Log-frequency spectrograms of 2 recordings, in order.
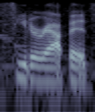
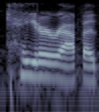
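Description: First: The first word sounds like plain 'cedar'. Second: The first word sounds like 'cater'. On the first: This is the usual way to say it. "not Cedar Rapids" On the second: This is how a Canadian video creator says it. "He says Cedar Rapids"

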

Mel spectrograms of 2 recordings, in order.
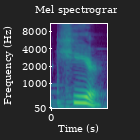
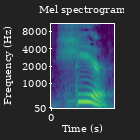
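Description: First: The word ends with a pulled-back tongue r. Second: The word ends with a pulled-back tongue r.

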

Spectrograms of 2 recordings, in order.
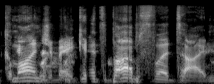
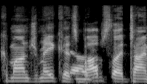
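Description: First: It is said in a put-on character voice. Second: It is said in the speaker's natural voice.

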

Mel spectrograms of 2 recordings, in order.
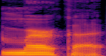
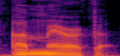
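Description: First: The first syllable is dropped from the word. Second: The word is said with all its syllables. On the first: The speaker calls it wrong. "some of them say Merca. It's not Merca" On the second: The speaker calls it right. "it's America"

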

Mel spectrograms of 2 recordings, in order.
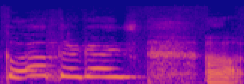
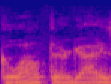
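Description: First: The voice is pitched high. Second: The voice is pitched low. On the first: The speaker sounds light and lacks authority. The speaker calls it wrong. "So you wouldn't say" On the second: The speaker sounds strong and authoritative. The speaker calls it right. "the lower tones connote strength, authority"

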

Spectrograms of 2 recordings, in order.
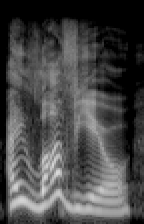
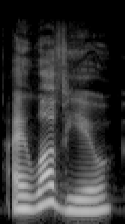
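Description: First: It is yelled loudly and excitedly. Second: It is said softly and gently. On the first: "yelling, ... which that sounded really excited" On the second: "very gently"

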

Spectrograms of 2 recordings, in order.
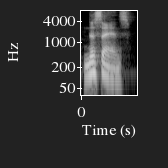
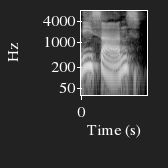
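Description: First: The word is said with an Australian pronunciation. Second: The word is said with an American pronunciation. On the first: "where we call them Nissans" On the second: "you Americans ... You call them Nissans"

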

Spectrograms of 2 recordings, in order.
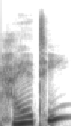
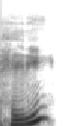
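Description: First: The name is said the native-style way. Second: The name is said the common anglicized way. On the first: The speaker calls it right. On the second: The speaker calls it wrong.

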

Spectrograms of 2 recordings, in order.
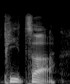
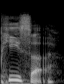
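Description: First: The middle consonant is a ts sound. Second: The middle consonant is a plain s sound. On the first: "It should be a Z sound, but it's pizza" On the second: "like P-E-A-S-S-A, is essentially how my grandmother would say it"

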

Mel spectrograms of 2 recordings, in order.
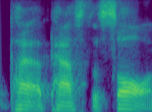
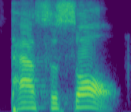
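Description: First: It is said at a normal, quiet volume. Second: It is yelled loudly.

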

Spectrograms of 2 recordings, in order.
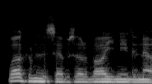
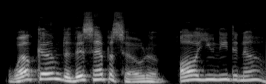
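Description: First: It is said toned down, with low energy. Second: It is said with moderate, in-between energy.

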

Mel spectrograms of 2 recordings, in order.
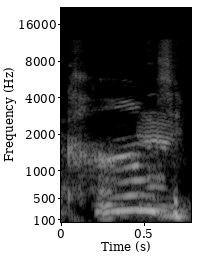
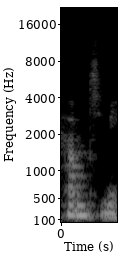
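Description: First: It is said with a deep, yearning longing. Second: It is said in a plain, matter-of-fact way.

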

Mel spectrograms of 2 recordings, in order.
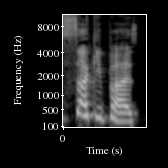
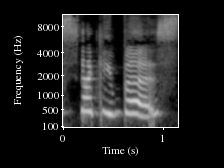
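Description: First: The consonant before the last syllable is a P. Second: The consonant before the last syllable is a B. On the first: "But succubus is way better, and that is the only way I'm saying it from now on" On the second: "It's a B, not a P"

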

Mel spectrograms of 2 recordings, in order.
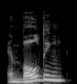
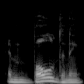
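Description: First: The word is said with three syllables. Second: The word is said with four syllables. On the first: The speaker calls it wrong. "Am I saying that right?" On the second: The speaker calls it right. "I thought it was another syllabic in there, syllable in there"

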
